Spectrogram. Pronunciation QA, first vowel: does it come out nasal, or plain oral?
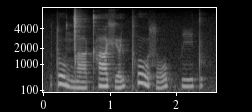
oral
